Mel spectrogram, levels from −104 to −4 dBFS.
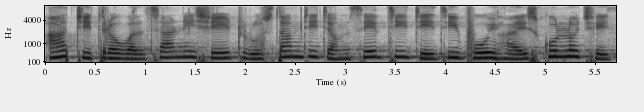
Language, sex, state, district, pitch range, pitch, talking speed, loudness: Gujarati, female, Gujarat, Valsad, 210-275 Hz, 240 Hz, 125 wpm, -14 LUFS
